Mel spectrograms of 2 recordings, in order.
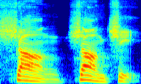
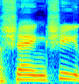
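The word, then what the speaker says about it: Shang-Chi: this sean chi right it's not shang chi it's shang shang chi um that that's how he pronounced it yes yeah you would think it would be a shang shi like how like you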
